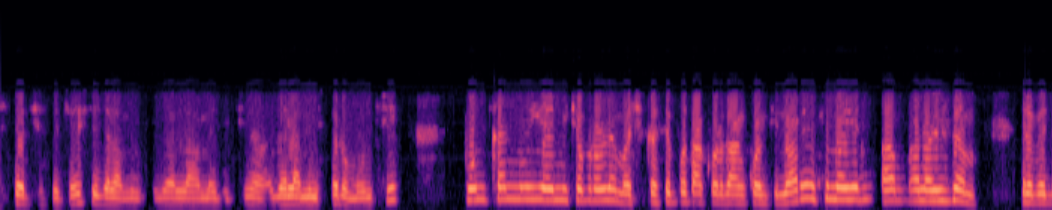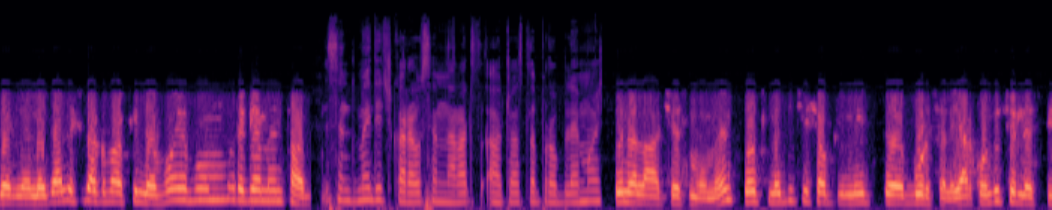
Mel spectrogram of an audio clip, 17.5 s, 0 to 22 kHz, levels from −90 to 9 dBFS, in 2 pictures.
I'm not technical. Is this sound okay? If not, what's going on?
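Yes, nothing stood out as a problem when listening to this.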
